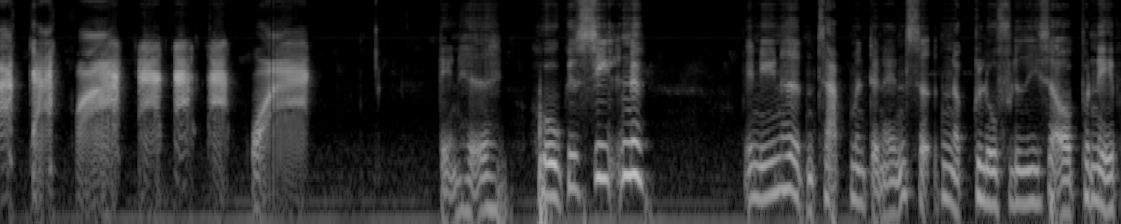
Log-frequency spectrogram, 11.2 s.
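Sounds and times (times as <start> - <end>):
hooded crow cawing on a roof: 0.0 - 3.2
speech: 2.5 - 2.9, 4.4 - 6.6, 7.4 - 11.2.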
